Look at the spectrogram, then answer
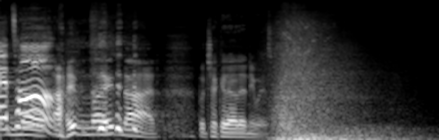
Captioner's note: laughs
